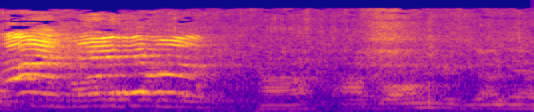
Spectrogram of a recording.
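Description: A child's high-pitched voice calling out in the first second, followed by quieter talk from others at the pool.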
